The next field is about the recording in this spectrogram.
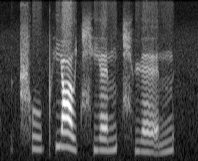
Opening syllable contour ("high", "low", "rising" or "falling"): rising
